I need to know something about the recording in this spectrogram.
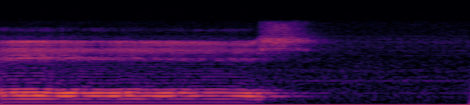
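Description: An elderly man sings a long, steady note up close.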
